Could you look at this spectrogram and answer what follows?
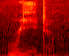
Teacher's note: people produce this r by curling their tongue back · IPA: /ɹid/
